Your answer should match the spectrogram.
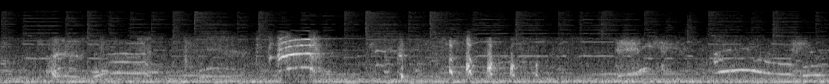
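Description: A woman's squealing, shrieking cries that rise and fall, the loudest a rising squeal about three seconds in, with a quick run of sharp clicks a little later.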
